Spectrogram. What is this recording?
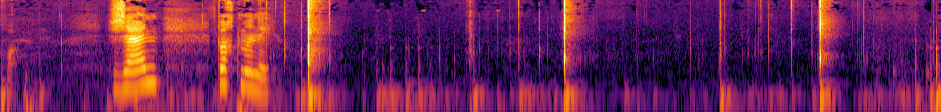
Jeanne-porte-monnaie
France, mysound, saint-guinoux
